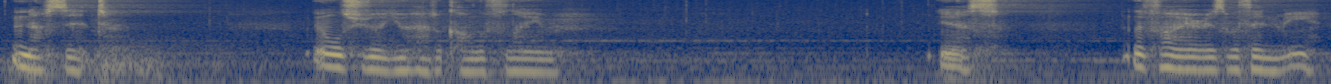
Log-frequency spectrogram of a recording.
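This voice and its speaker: A woman voicing an aloof, wounded, world-weary dragon in a measured, solemn, formal roleplay monologue. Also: sits low, warm tone, a little hiss or hum. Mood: calm, instructive. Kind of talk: slow dramatic roleplay audio monologue.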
